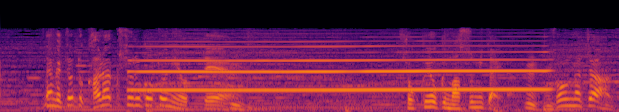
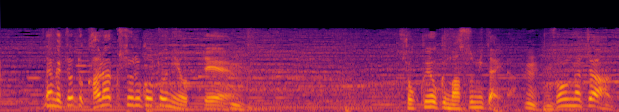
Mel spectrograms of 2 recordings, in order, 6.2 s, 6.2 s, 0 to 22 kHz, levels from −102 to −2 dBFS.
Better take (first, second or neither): second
